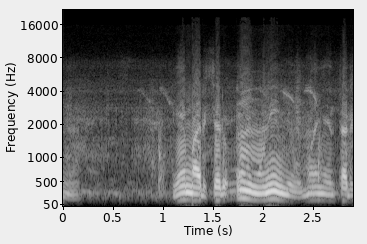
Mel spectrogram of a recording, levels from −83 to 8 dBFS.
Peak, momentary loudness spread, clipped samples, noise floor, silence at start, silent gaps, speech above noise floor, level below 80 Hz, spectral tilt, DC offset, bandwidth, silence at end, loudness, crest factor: 0 dBFS; 20 LU; 0.2%; -35 dBFS; 0 s; none; 24 dB; -60 dBFS; -6 dB/octave; under 0.1%; 10.5 kHz; 0 s; -12 LUFS; 12 dB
